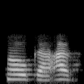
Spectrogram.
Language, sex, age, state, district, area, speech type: Marathi, female, 18-30, Maharashtra, Buldhana, rural, conversation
